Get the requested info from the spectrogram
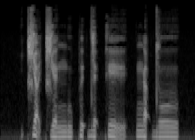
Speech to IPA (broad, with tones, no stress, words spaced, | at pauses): t͡ɕä̰˦˨t͡ɕɛ˨ ŋu˨ pɪ˦ʔdɛ˦ʔkḛ˦˨ɪ̯ | ŋä˦ʔ do˦ʊ̯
